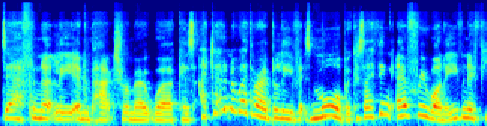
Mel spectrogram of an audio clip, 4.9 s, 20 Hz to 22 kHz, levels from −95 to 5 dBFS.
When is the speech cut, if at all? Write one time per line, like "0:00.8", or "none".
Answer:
none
